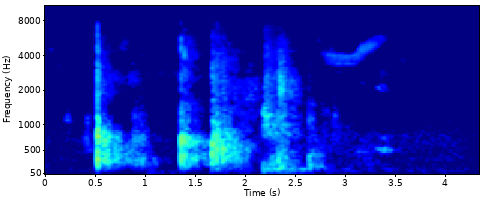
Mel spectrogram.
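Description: Padel rackets striking the ball during a rally: four sharp pops in the first two and a half seconds, each with a short ringing tail. A brief high chirp follows a little after three seconds.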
